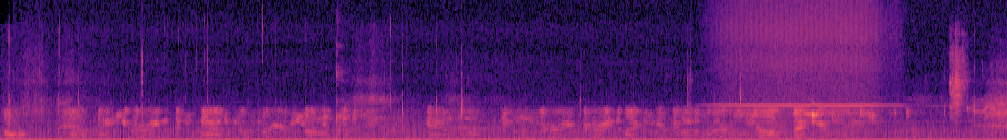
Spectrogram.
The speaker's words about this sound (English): How about that? We got a phone call. Thank you for that phone call.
